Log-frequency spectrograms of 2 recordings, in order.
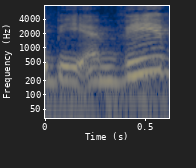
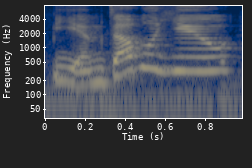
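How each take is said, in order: First: "B M W" as beh-em-veh; German pronunciation. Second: "B M W" as bee-em-double-you; English pronunciation. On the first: Explaining to viewers how Germans say "B M W", veh at the end. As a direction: say "B M W" with German letter names, veh last. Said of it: "In German, we say". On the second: Explaining to viewers how English speakers say "B M W", double-you at the end. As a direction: say "B M W" with English letter names, double-you last. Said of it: "In English, people say". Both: Shown as a demonstration.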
